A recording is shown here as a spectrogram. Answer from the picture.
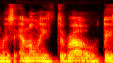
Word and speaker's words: Thoele: Yeah, I was gonna say it was pronounced Thoreau, but I wasn't sure. So yeah, well, and my husband's father was French, and they don't pronounce it Thoreau there. But my husband was a philosopher, and he wanted it like Henry David.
